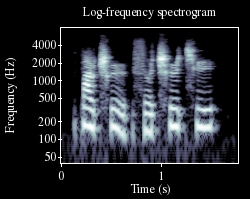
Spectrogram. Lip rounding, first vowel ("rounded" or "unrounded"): unrounded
